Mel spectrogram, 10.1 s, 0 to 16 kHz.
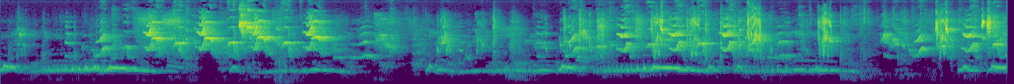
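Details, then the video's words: Budgerigar pair, a white male and a yellow-green female, recorded October 30, 2024: bursts of loud scratchy chatter and shrill squeaks separated by short pauses, over an on-and-off low humming tone. "Australian bajri parrot"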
